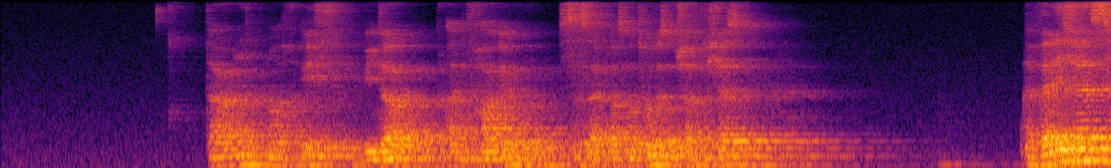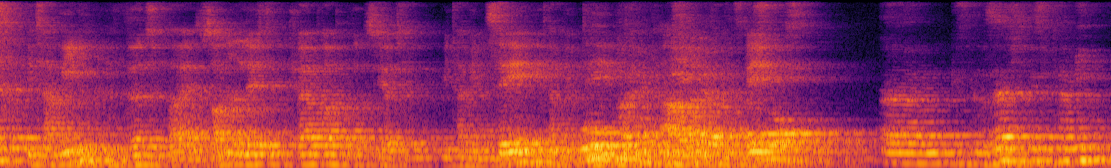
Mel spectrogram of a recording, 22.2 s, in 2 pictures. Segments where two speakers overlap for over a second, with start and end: 16.9-18.8

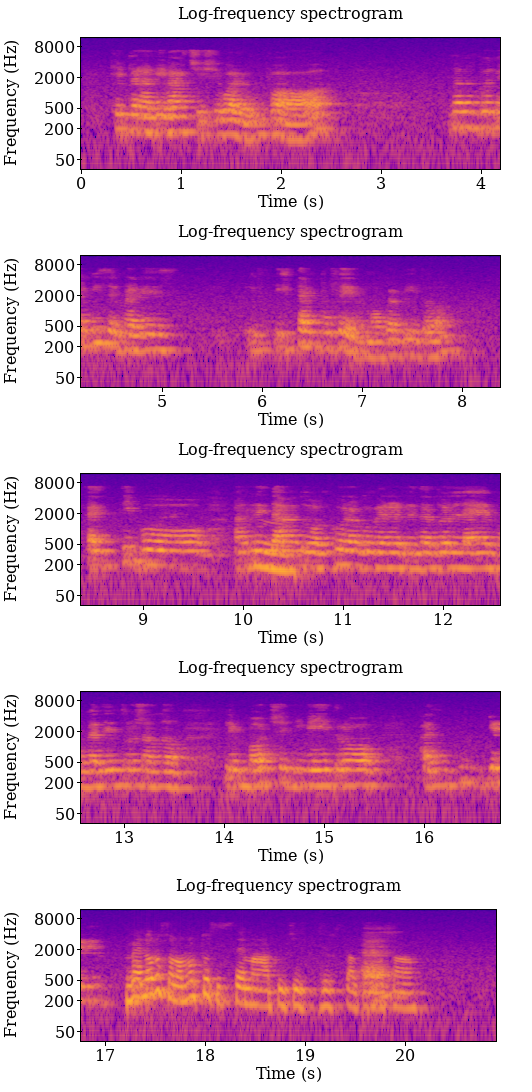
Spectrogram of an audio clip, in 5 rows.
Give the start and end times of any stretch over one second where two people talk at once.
none

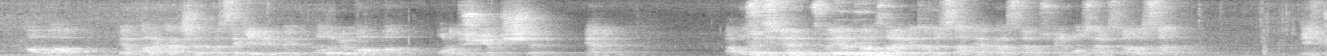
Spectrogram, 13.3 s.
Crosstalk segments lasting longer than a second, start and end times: 7.5-8.9

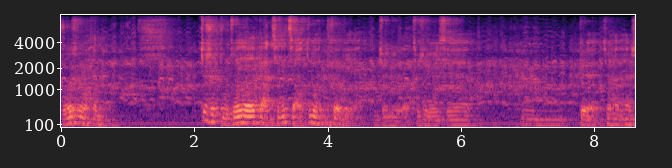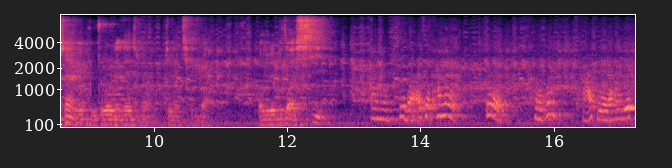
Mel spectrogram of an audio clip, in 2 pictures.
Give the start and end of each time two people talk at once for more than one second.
none

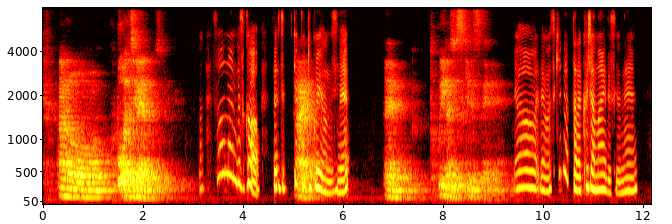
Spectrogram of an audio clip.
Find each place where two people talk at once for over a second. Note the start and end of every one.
none

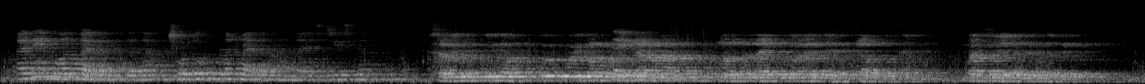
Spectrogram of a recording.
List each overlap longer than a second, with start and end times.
none

